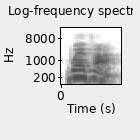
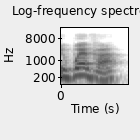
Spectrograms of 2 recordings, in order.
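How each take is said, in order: The two takes are said the same way.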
